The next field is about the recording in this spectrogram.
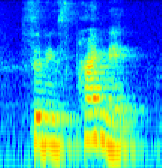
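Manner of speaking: usual speaking voice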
